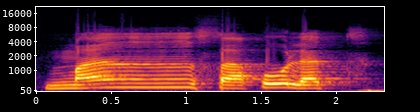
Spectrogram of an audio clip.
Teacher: اظہار نہیں کرنا، چھپانا ہے نون کی آواز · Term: اخفا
